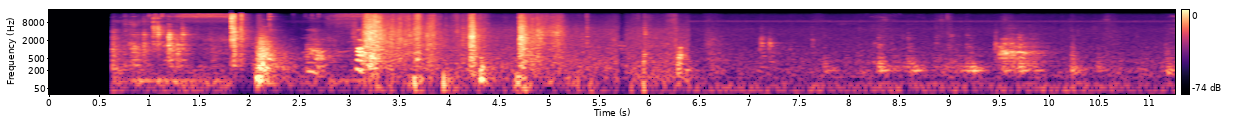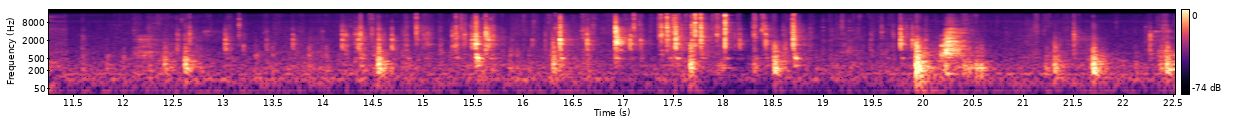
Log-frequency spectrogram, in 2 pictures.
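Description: Hand tools clinking, clicking and scraping on metal while a wrench works around the carburetor of a Saab V4 engine, in irregular bursts of sharp clicks with quieter gaps.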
